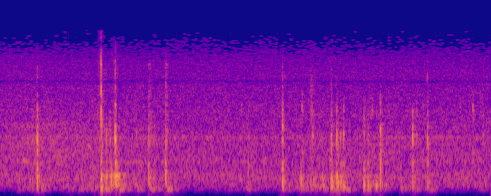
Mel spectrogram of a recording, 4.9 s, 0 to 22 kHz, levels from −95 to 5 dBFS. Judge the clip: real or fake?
real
